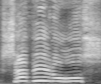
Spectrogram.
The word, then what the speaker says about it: Sephiroth: I pronounce it like this, Sephiroth. In the song, the lyric is like Sephiroth, like it ends with like an S.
